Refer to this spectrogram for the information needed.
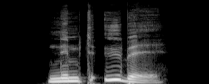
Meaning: third-person singular present of übelnehmen
- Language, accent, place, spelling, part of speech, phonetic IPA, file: German, Germany, Berlin, nimmt übel, verb, [ˌnɪmt ˈyːbl̩], De-nimmt übel.ogg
